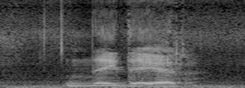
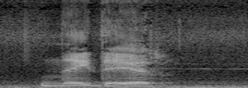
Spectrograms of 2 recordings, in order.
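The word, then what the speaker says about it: נֶדֶר: And it is H5088, and I'll give you a pronunciation of it. Strong's H 5088. Neder, Neder, and second entry, Neder, Neder.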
